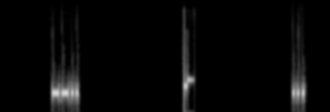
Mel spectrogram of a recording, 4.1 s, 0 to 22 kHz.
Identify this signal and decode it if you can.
Morse code, heard as a keyed tone, about 40 wpm, 700 Hz. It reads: Z S
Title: Single Letters - Phonetic Pronunciation 40wpm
